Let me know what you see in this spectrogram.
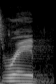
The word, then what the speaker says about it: rabe: I remember when I first got a job downtown, they're like, yeah, Broccoli Rob. I was like, ah, dickhead, you said it wrong. It's Rob. They're like, no, it's not. It's Rabe. What the fuck? I know Rob, and I know how to spell Rob. It's R-O-B, dickhead.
